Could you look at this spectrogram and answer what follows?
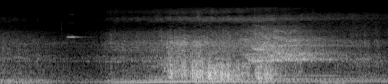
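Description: A car engine starts and revs up, then the vehicle accelerates away with a rising roar and a brief tire squeal, loud and close, with no voices over it.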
